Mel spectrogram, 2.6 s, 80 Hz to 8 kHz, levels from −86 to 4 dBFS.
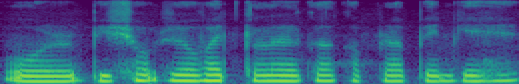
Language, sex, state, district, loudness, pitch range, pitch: Hindi, female, Arunachal Pradesh, Longding, -15 LUFS, 190-200 Hz, 195 Hz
